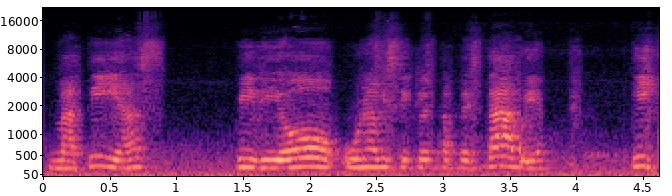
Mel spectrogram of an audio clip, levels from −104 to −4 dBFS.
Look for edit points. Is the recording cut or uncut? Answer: cut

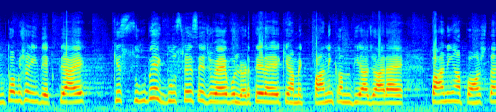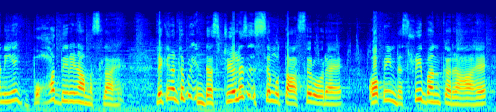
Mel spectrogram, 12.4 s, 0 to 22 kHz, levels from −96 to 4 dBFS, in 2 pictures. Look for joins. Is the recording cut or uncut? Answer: uncut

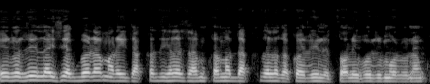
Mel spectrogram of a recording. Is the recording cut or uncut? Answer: uncut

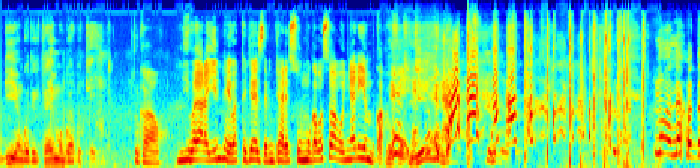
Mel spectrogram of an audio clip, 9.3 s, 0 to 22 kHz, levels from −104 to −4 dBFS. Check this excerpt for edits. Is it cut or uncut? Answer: uncut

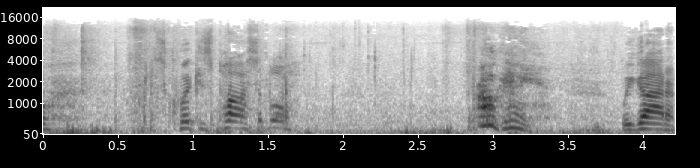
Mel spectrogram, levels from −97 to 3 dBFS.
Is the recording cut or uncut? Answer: uncut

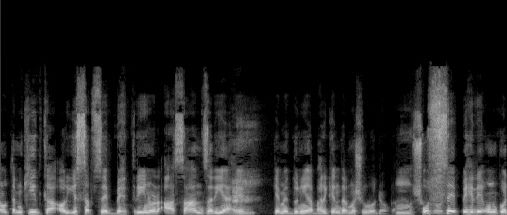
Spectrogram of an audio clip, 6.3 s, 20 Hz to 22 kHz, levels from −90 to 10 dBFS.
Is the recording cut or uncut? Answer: uncut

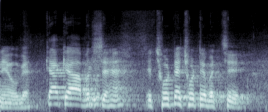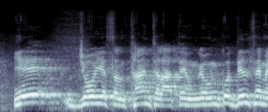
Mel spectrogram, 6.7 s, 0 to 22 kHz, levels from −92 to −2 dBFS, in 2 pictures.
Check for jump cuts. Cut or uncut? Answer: cut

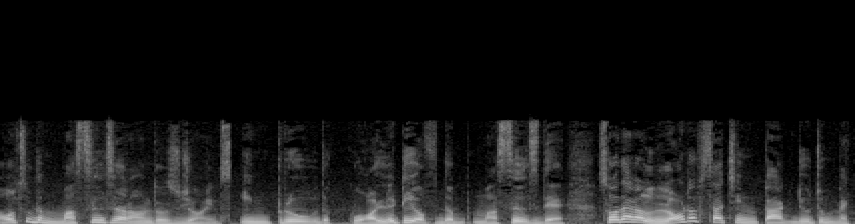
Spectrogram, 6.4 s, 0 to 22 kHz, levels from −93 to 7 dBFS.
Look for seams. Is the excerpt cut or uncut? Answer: cut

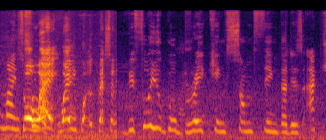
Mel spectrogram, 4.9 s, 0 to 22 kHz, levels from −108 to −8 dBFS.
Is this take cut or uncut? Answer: cut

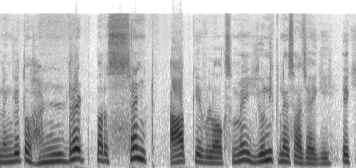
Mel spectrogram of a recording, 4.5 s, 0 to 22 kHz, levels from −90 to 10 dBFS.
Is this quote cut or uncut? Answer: cut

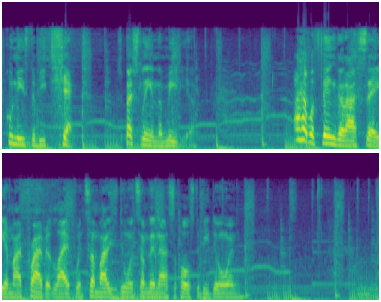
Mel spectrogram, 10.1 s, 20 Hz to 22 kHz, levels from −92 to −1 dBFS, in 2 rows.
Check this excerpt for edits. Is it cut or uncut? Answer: uncut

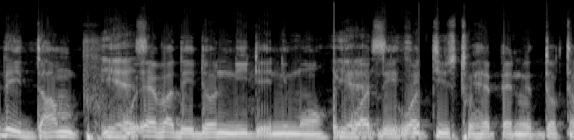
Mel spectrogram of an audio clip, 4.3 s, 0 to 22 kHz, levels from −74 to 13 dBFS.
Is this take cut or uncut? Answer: cut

